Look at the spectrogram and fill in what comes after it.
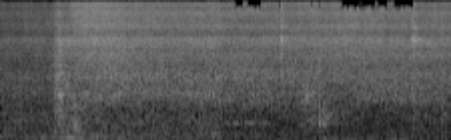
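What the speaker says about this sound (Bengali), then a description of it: "এবারে মশলার মধ্যে চিকেন দেব" Chicken dropped into hot masala in a pan for a gandhoraj chicken dish, giving a steady loud hiss and sizzle with a few faint clinks, continuing evenly without talk.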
